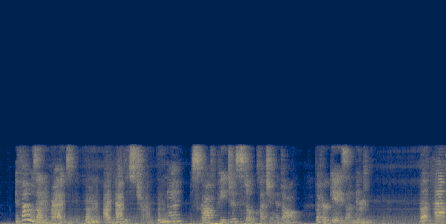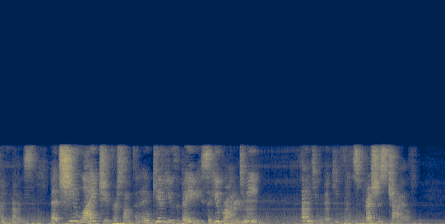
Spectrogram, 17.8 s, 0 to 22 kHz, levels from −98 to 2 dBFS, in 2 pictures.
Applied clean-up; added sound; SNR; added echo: neural separator model SepFormer DNS4.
